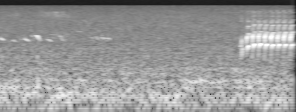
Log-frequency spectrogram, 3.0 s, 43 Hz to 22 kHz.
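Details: Upland sandpiper NW of Regina, Saskatchewan, Canada, on June 26, 2016, around 7 p.m., with a second bird a few km east: a rapid bubbling series of sharp notes after a few faint chirps, over a low rumble of wind.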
